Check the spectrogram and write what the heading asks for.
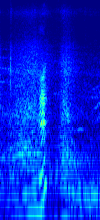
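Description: A motor vehicle's engine running steadily, with a brief rise in pitch just before a second in, like a short rev.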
